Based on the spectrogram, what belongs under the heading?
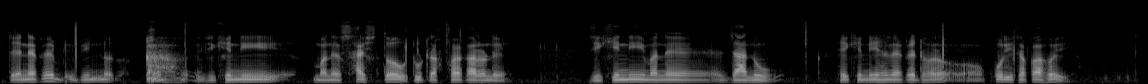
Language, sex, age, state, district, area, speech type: Assamese, male, 60+, Assam, Goalpara, urban, spontaneous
